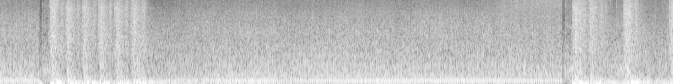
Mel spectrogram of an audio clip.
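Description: A tank in a video game fires stealth rounds in two quick bursts of rapid shots, one near the start and one near the end, with a steady engine drone and hum between them.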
